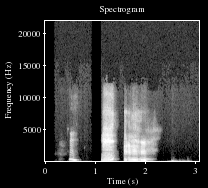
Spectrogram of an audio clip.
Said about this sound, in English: Well, you're coughing and I'm falling apart with allergies.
